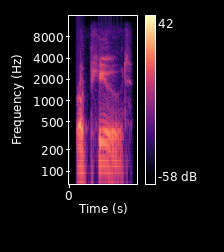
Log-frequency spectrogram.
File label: "repute", American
